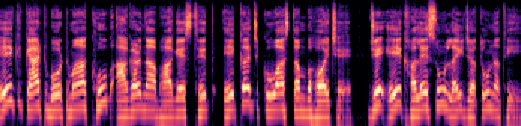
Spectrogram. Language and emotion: Gujarati, neutral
